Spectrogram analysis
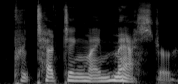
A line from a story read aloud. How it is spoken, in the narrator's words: Ace snapped without missing a beat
